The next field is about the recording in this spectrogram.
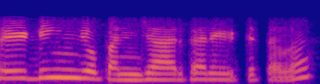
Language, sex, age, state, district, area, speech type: Sindhi, female, 30-45, Rajasthan, Ajmer, urban, conversation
